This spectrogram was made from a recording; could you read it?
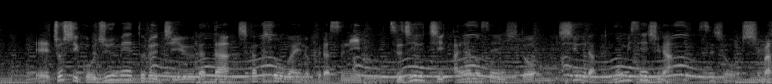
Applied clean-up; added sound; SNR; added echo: none; Dog; 2 dB; none.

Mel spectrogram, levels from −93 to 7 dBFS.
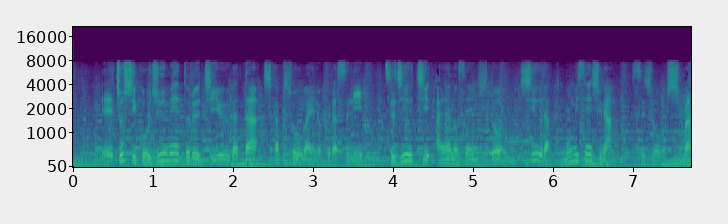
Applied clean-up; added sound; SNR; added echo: none; none; none; none.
